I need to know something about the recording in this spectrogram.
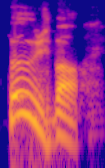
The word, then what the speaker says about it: foosball: that again boo ball booze as in as in booze booze but with an F booze ball it's it's a table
